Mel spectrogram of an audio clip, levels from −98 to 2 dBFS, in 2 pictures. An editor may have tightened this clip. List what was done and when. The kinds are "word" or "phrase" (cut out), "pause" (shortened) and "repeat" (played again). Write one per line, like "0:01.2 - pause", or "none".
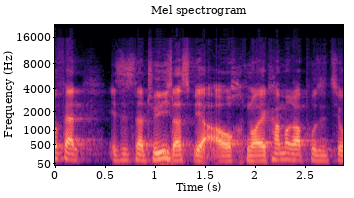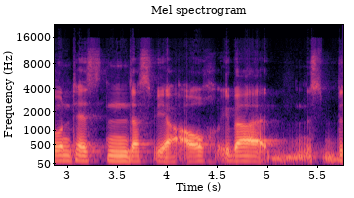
0:01.2 - word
